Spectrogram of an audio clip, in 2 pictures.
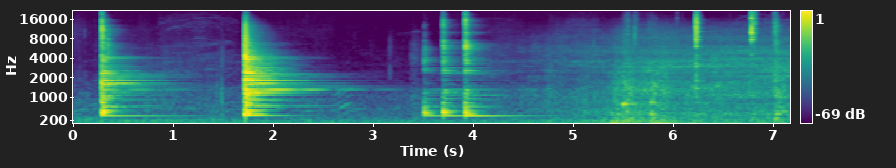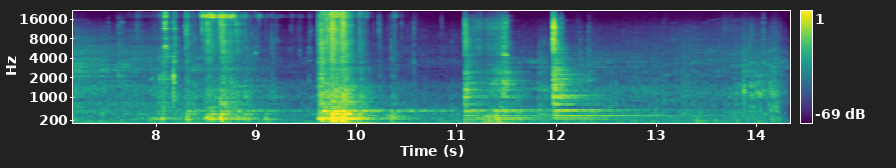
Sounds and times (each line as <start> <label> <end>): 4.6 Machines 14.3
5.1 Scrapes 14.3
5.4 rattle 14.2
5.4 Clanks 14.2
